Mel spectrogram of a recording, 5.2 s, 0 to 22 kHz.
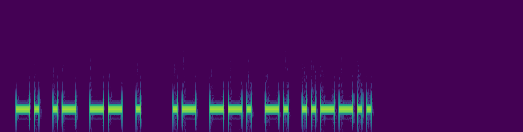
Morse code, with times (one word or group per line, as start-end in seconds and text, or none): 0.2-1.4 NAME
1.7-3.7 AGN?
